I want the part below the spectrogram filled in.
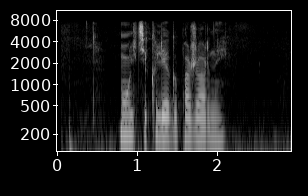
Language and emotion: Russian, neutral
